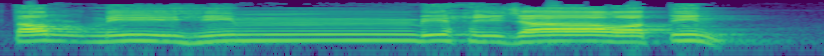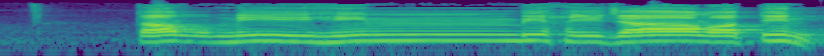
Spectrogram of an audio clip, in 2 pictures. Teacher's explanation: میم ساکن کے بعد اگر با آئے گی تو یہاں پر اخفا ہوگا، جیسے ترمیہم بحجارۃ، ترمیہم بحجارۃ یہاں پر اخفا مال غنہ کا معنی غنہ بھی کریں گے، آواز کو ناک کے اندر بھی لے جائیں گے اور با کو ادا کرتے ہوئے یہ ہونٹوں سے نرمی کے ساتھ ادا کی جائے گی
